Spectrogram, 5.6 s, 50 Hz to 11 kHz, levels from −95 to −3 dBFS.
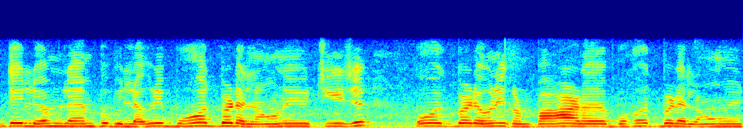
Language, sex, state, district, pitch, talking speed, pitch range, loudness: Garhwali, male, Uttarakhand, Tehri Garhwal, 240 Hz, 205 wpm, 230-250 Hz, -16 LUFS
